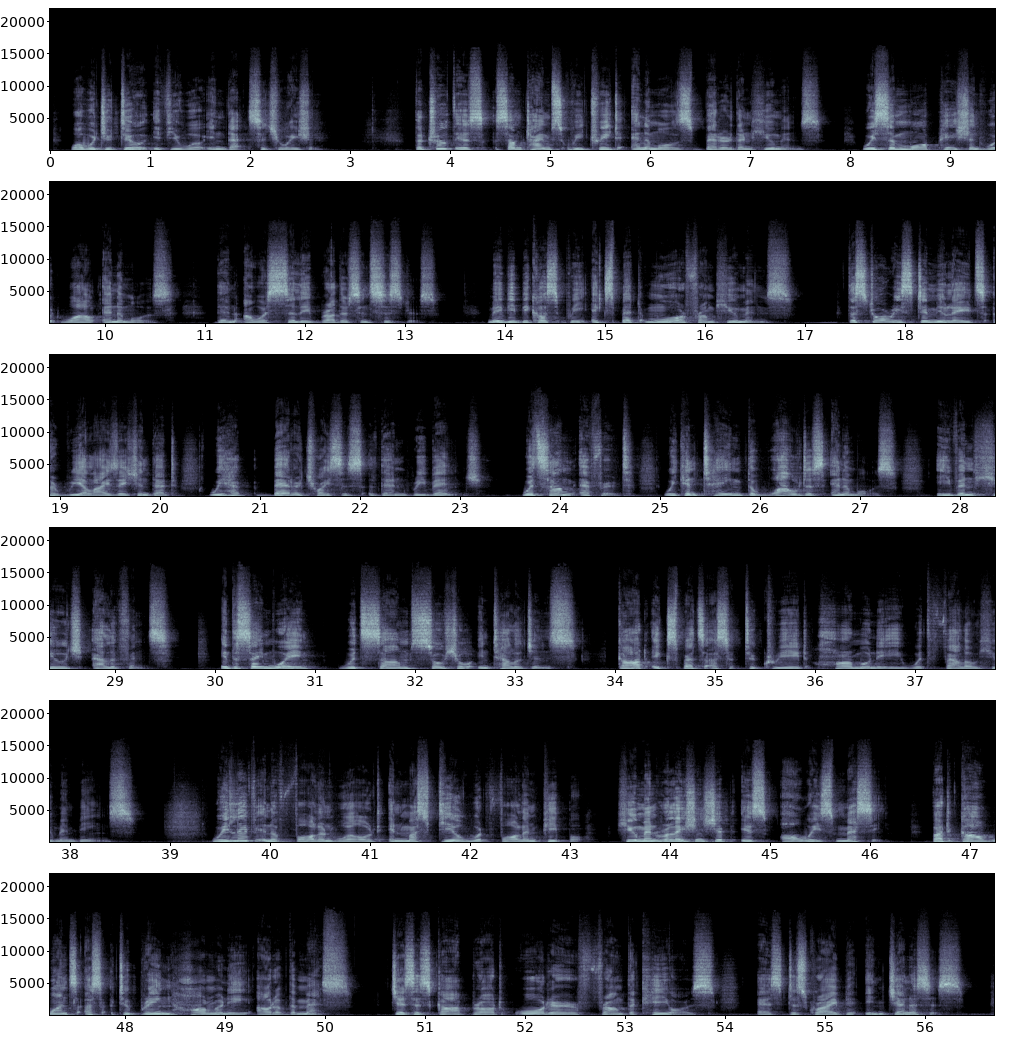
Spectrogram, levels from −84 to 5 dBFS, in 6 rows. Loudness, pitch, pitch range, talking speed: -24 LUFS, 145 Hz, 130-165 Hz, 130 wpm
